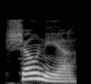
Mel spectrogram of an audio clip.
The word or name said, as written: shoneah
